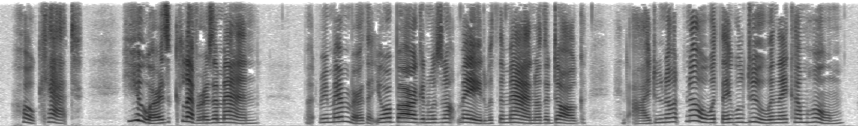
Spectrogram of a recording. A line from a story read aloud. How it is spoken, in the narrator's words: And the woman laughed and said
